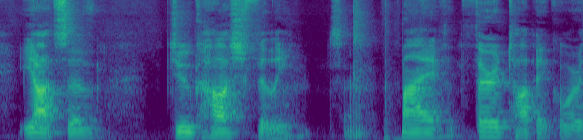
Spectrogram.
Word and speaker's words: Dzhugashvili: I actually just looked it up, and his name is actually pronounced, or his birth name is actually pronounced Yosef Dzhugashvili.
